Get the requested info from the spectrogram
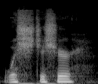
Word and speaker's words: Worcestershire: How did you pronounce that? – Worcestershire. – Is that correct? – He said it correct, yeah.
